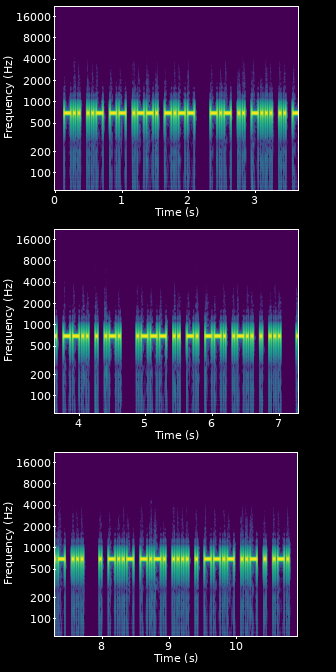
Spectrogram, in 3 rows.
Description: Morse code, heard as a keyed tone, about 36 wpm, 700 Hz. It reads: DUMPY KIBITZER JINGLES AS EXCHEQUER
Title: Pangram Challenge v2 - 35wpm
